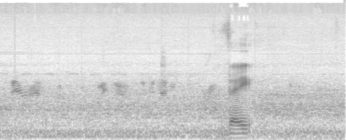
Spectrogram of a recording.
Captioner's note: on phone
